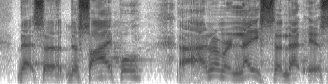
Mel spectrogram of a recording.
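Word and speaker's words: Mnason: I remember Nason, that is spelled M-N-A-S-O-N. Nason, the Bible says he was an old disciple.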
